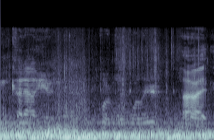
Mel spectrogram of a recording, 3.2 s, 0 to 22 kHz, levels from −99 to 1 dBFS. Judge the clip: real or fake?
real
